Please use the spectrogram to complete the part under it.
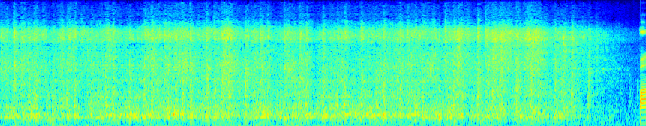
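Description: The Green Line Express passenger train runs steadily on the rails between Rawalpindi and Lahore, a loud continuous rumble with rhythmic clickety-clack from the wheels, heard from inside the carriage.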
